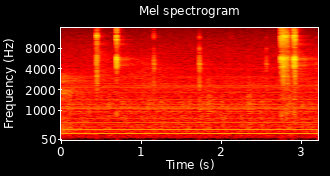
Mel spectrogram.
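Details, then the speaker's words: Automotive relay, cover on, coil energized from battery charger on low amp setting: crisp sharp clicks over faint steady electrical hum as the coil pulls in the contacts; relay switching normally. "and we should hear that relay click that's the first indicator that our relay is working"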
